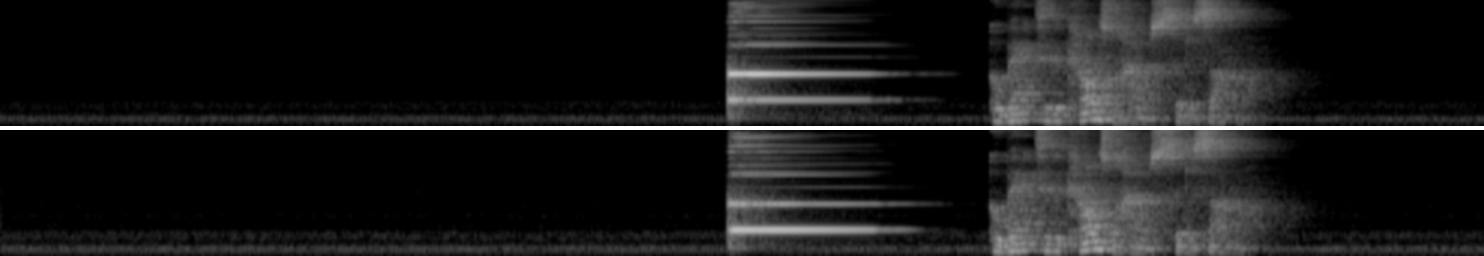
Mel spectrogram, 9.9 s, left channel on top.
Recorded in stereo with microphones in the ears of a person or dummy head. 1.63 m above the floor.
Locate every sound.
4.8 s a guitar: 25° left (ahead or behind), 0.6 m
6.6 s a man speaking: centre (ahead or behind), 0.6 m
